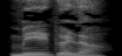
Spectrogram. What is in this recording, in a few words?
"ಮೇಗಳ", Kannada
